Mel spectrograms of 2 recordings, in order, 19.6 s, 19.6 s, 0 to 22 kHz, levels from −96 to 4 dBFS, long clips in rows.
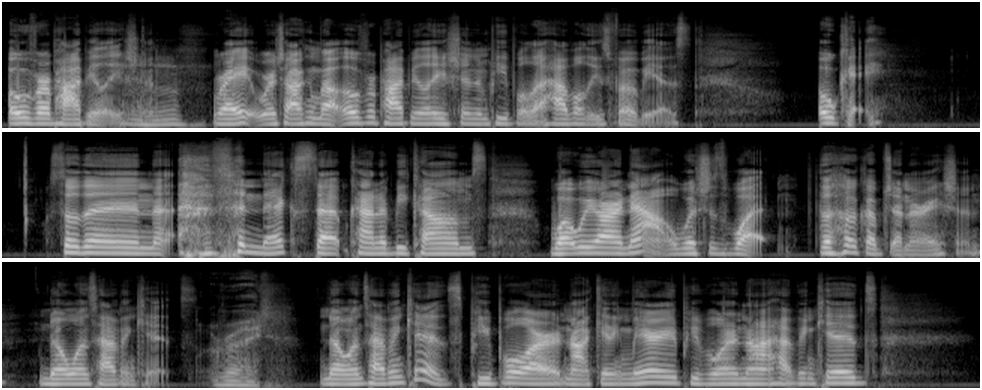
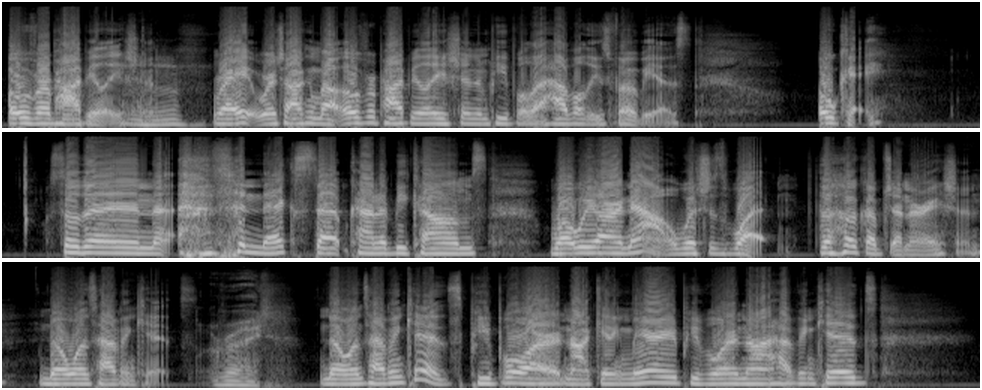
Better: first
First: none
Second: distortion; heavy; 9% of the sound clipped

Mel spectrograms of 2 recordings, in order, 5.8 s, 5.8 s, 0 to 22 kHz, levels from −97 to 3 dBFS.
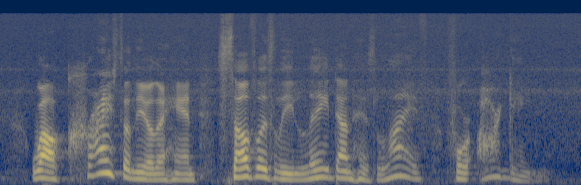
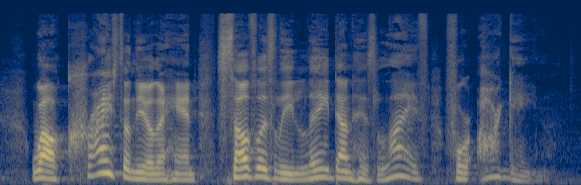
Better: second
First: hiss; noticeable; throughout; 20 dB below the speech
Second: none

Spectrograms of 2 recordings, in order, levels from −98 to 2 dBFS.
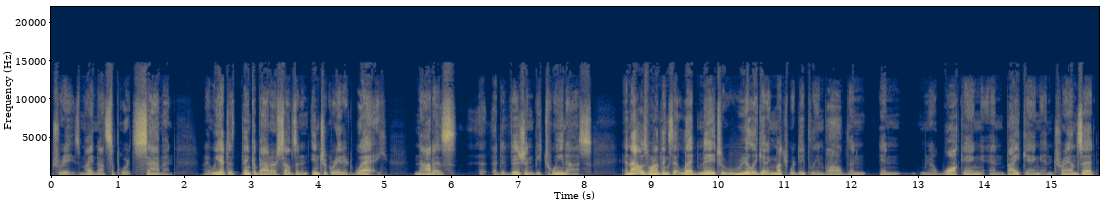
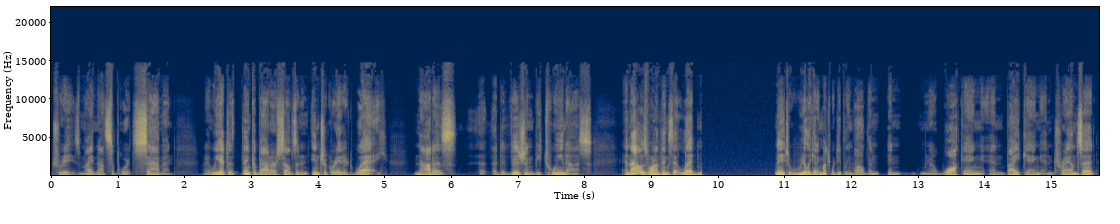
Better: first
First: none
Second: audio freezing; at 10 s for 1 s

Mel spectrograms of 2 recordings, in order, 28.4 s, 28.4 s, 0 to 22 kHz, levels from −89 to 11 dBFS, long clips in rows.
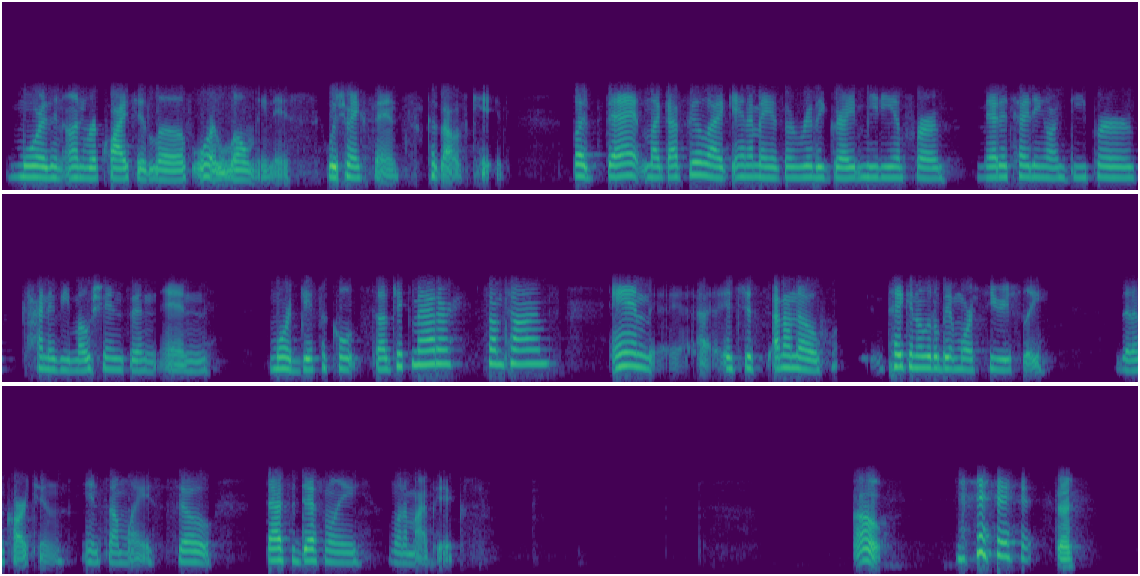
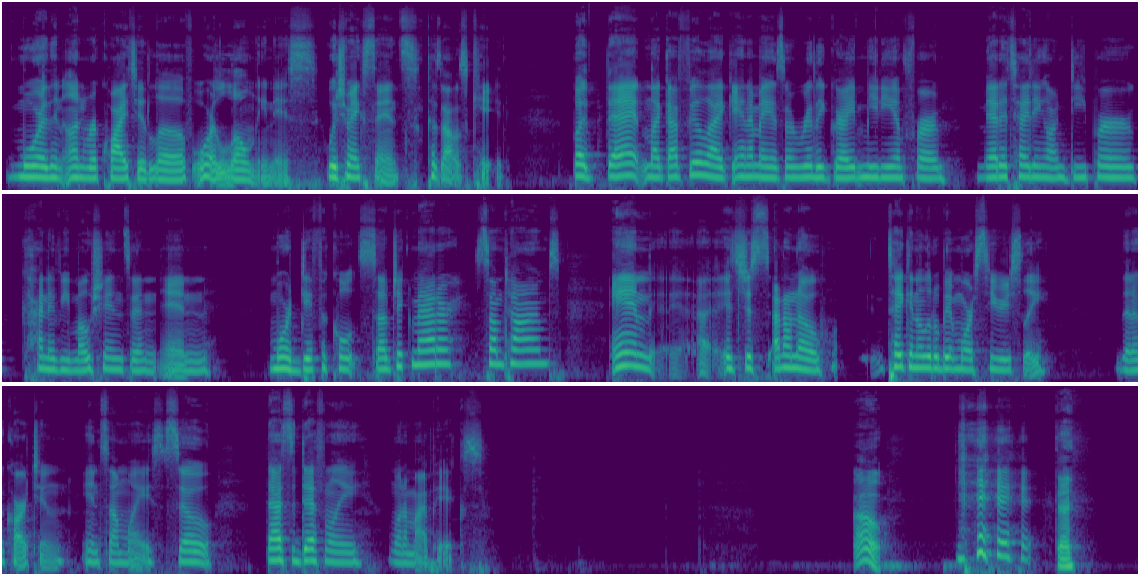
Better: second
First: phone-call audio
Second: none

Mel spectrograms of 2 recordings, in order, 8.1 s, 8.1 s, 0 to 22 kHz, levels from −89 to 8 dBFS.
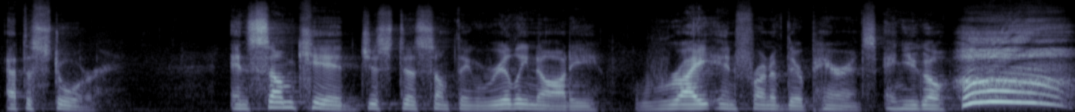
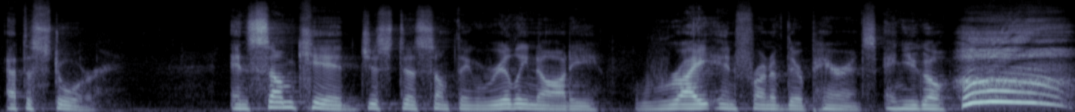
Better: second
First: thin; very slightly; fading below 450 Hz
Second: none

